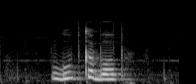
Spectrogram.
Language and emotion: Russian, neutral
